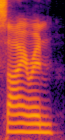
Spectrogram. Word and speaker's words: SYRN: Also, the name of it, SYRN, pronounced siren.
